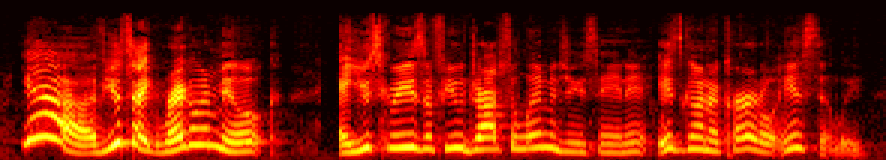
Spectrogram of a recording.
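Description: Speaking very fast, a woman uses a high pitch with very wide pitch swings. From US South. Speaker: home cook and teacher. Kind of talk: casual chat. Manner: animated.

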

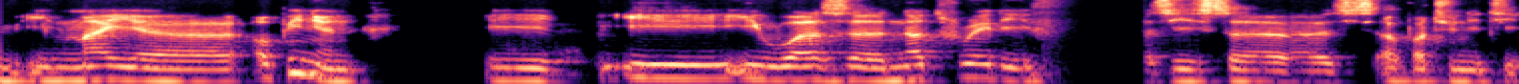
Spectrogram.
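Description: A man with a French accent speaks at a very slow pace. His pitch is medium and his intonation fairly even. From France. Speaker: retired footballer. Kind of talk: interview. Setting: remote call. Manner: halting.

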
